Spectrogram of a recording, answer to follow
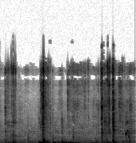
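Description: Small sharp clicks and light paper rustling from a plastic marker pen being handled, capped and set down on a paper planner: one click a little over half a second in and a quick run of clicks about a second and a half in.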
